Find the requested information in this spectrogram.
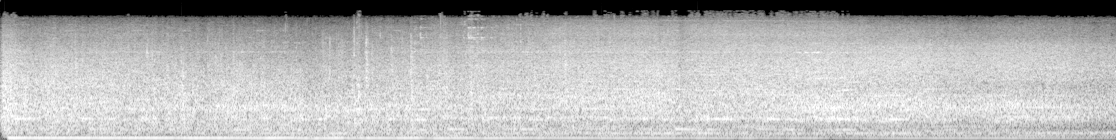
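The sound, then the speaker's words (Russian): Heavy construction machinery drives around a small building site, producing a loud, steady low engine rumble with a constant mechanical drone that barely varies and eases slightly toward the end. “На небольшой территории происходит стройка. Большие машины спецтехники ездят повсюду.”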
